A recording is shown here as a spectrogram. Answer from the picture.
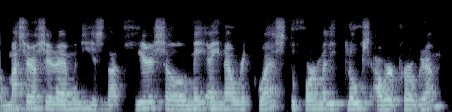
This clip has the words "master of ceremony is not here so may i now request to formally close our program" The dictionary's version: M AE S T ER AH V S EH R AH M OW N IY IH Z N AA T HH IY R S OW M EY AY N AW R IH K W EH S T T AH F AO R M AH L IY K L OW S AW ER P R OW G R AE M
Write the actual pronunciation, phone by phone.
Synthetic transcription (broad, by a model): M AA S T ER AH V S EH R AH M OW N IY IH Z N AA T HH IY R S OW M EY AY N AW R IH K W EH S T T AH F AO R M AH L IY K L OW S AW ER P R OW G R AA M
